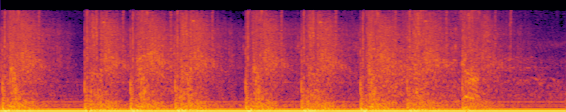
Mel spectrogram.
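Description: Melee blows land with sharp, heavy thuds in quick succession.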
